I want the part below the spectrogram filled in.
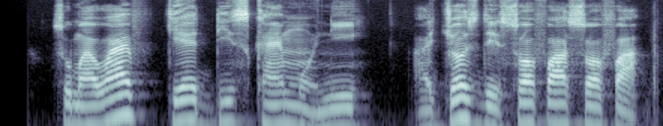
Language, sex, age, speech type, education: Nigerian Pidgin, male, 15-29, read, tertiary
